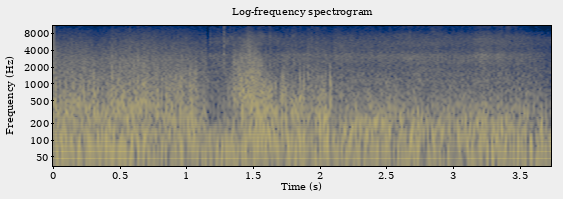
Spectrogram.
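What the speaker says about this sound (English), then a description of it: "There's a ridiculously strong wind here though." Strong wind buffets the microphone on a rocky coastal headland, with surf rolling below, making a loud, continuous roar with gusty surges throughout.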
